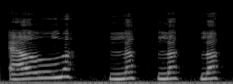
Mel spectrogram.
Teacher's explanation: L, even when it's using the tip of the tongue, air is going over the sides of the tongue because the tongue is up in the front.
